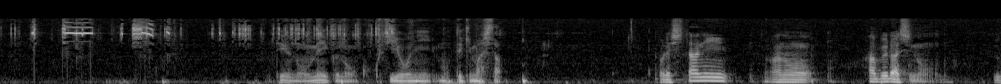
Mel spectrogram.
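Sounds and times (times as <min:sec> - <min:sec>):
handheld electronic toy rattling when shaken: 0:00.0 - 0:04.3
handheld electronic toy sounding high electronic squeaks like an animal cry: 0:00.3 - 0:01.8
speech: 0:02.8 - 0:05.3, 0:06.6 - 0:10.0.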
